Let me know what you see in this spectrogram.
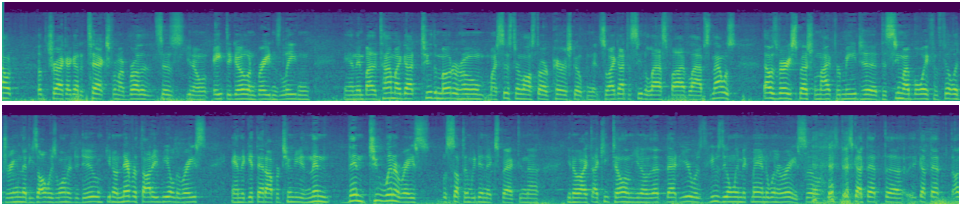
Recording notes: Live from The Kings Royal. It's night two of Winged Nation, Live at Eldora Speedway.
